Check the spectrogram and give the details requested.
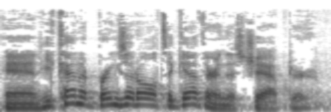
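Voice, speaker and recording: A man hosting a podcast in casual chat, relaxed and often pausing with ums and restarts. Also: on the high side, slightly rough. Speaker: podcast host.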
